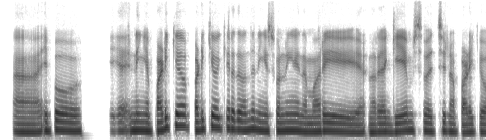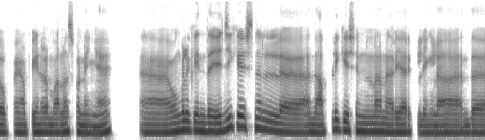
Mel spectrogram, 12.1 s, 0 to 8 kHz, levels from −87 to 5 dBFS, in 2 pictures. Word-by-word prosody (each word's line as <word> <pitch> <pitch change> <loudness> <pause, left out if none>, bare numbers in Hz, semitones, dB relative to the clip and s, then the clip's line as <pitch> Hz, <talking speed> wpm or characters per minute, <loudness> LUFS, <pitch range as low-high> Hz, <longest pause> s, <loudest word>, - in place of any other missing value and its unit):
அ 125 - -4 0.4
இப்போ 145 +3 +2 0.7
எ 135 +1 -4 0.2
நீங்க 140 -1 +4
படிக்க 170 +8 +3 0.2
படிக்க 155 +5 +1
வைக்கிறத 170 -3 +2
வந்து 160 +3 +2
நீங்க 135 -1 +2
சொன்னீங்க, 140 +1 +2
இந்தமாரி 125 +2 +2 0.5
நிறைய 120 +1 +1
கேம்ஸ் 135 +2 +1
வச்சு 125 +1 -1
நான் 120 -1 -2
படிக்க 115 +2 -1
வைப்பேன் 110 0 -3
அப்படின்ற 110 +1 -2
மாரிலாம் 110 +2 -2
சொன்னீங்க. 105 -3 -2 0.7
அ - - -3 0.2
உங்களுக்கு 140 +2 +1
இந்த 130 0 0
எஜிகேஷனல் 180 +1 0 0.5
அந்த 110 -1 -1
அப்ளிகேஷன் 140 -2 -2
எல்லாம் 120 -1 -1
நிறைய 110 0 0
இருக்கு 110 -1 -7
இல்லைங்களா? 105 0 -2 0.2
அந்த 105 0 -2
130 Hz, 155 wpm, -21 LUFS, 115-145 Hz, 0.7 s, நீங்க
